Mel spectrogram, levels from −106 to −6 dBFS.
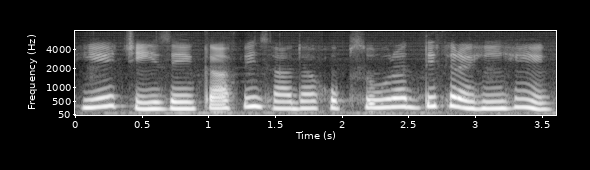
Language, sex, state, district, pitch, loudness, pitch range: Hindi, female, Madhya Pradesh, Bhopal, 265 Hz, -14 LUFS, 245-310 Hz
